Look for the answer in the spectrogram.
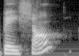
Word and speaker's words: Béchamp: But then we had, and I can't pronounce his last name correctly, probably Antoine Béchamp. I don't speak French. – Yes, you got it.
